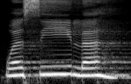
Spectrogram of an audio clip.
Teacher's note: ini ta marbutah jadi H gede ya H sukun Kalau berhenti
